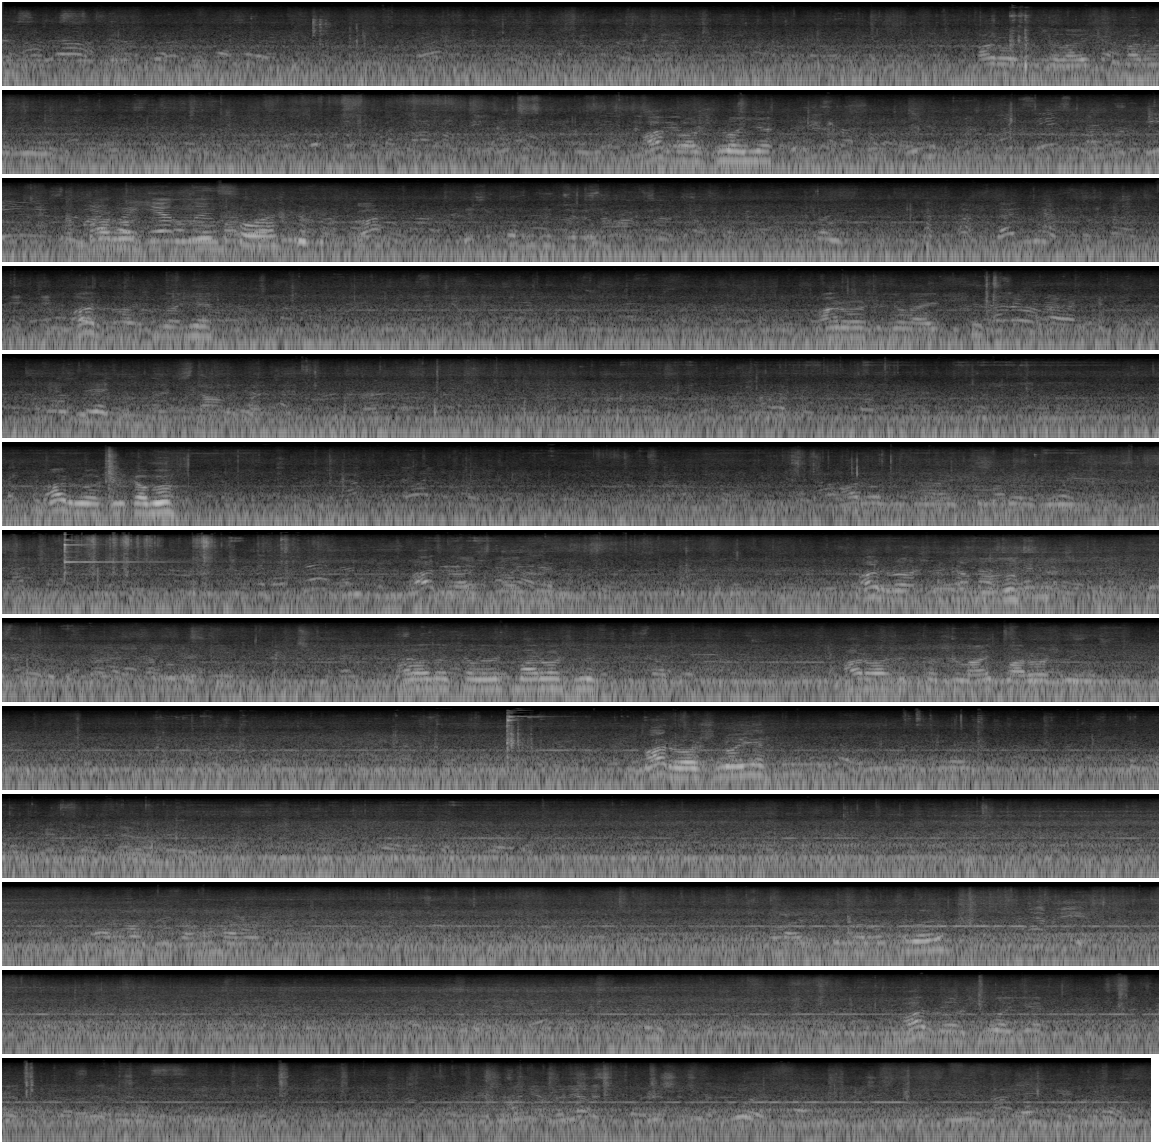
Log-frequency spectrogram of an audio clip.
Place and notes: Minsk, Zhdanovichi market - Morozhenoe
An icecream vendor roaming around the 'Fields of Wonder' (Поля чудес) at Zhdanovichi market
